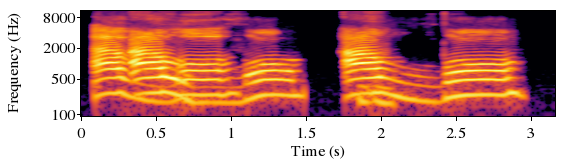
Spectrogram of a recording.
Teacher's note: Dho kan keluar ujung lidahnya.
